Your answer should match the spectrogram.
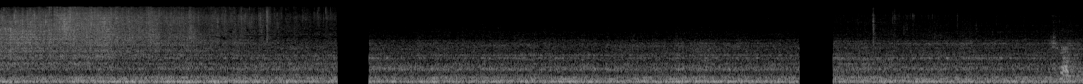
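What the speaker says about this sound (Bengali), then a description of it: "এখন পকোড়াগুলোকে দিয়ে ভেজে নেব।" Banana flower fritters fry in oil over low heat, giving a steady, dense crackling sizzle that runs close and unbroken, with no voices and two short silent gaps.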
